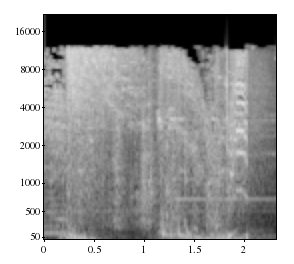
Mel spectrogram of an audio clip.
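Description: Outro music with a glass-shattering sound effect, a dense crash that thins out with falling streaks and cuts off sharply at the end.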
